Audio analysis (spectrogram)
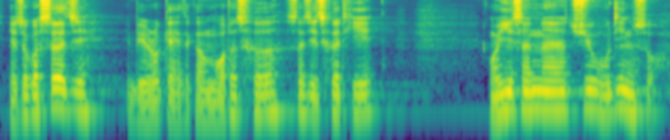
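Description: Man as rambling drifter artist, lowish voice, deadpan, self-mocking, casual courtroom radio play. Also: lightly acted. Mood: casual, matter-of-fact. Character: rambling, wry male drifter artist as defendant. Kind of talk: casual scripted monologue in audio drama.

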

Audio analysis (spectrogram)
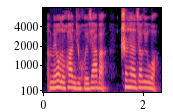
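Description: Woman playing an oily, breathy seductress. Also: mid-range voice, flat delivery, racing, natural voice. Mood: teasing, flirtatious. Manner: oily, cloyingly intimate. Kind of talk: exaggerated audio drama romance acting.

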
